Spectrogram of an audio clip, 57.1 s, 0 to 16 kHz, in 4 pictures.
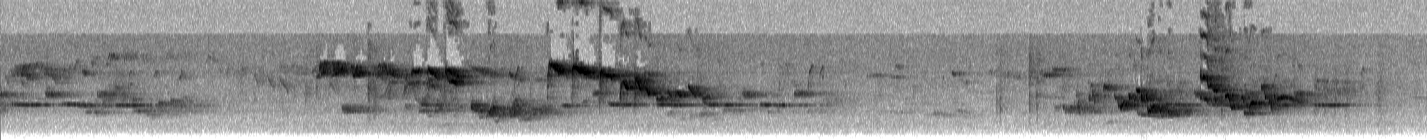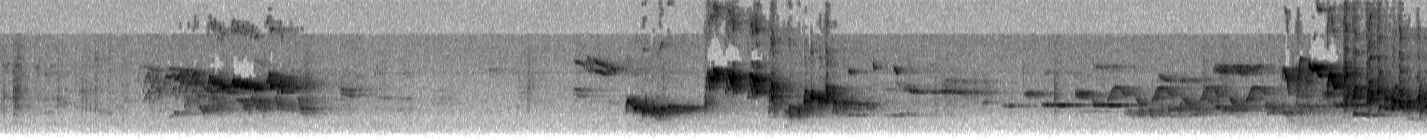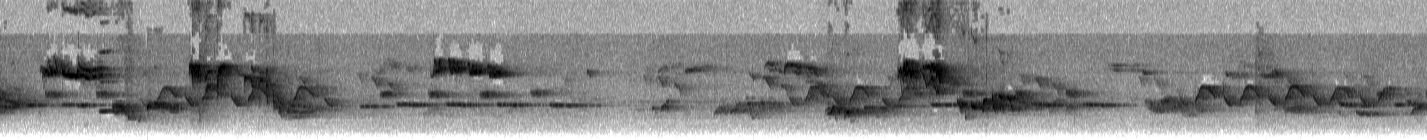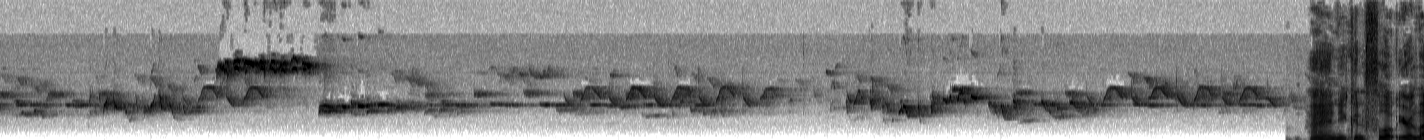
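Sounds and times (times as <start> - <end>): birds singing: 2.6 - 8.2, 9.3 - 13.6, 15.7 - 17.8, 20.0 - 55.8.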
